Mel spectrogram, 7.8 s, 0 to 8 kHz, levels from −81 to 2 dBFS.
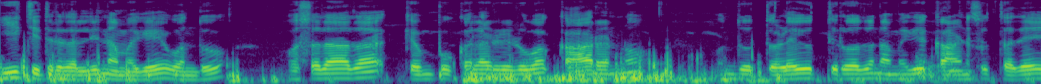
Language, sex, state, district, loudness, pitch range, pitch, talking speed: Kannada, male, Karnataka, Raichur, -16 LUFS, 115-135 Hz, 125 Hz, 115 wpm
